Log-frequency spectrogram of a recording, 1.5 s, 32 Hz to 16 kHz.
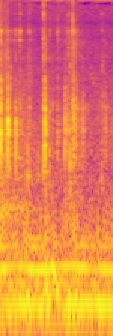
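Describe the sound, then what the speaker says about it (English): Single keys tapped repeatedly on a repaired Amiga 600 keyboard, a quiet run of light, evenly spaced plastic clicks with nobody speaking. "I'm typing O, and I'm only getting O's now"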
